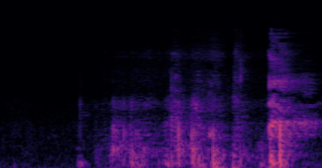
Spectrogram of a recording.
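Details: A female rescue dog in Boston rolling around on the bed before bedtime, acting goofy, makes a brief series of breathy grumbling sounds ending in a louder snort-like burst, indoors in a small room.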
